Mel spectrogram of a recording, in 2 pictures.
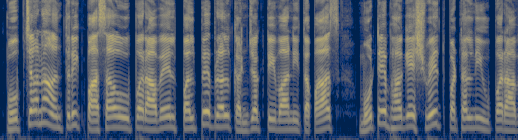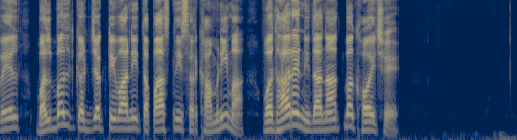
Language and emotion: Gujarati, neutral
